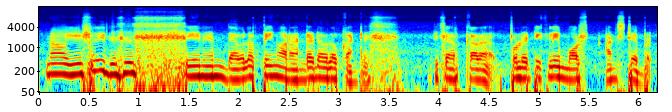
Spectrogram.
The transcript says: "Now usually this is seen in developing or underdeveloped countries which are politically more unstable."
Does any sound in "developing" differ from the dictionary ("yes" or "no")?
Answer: no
